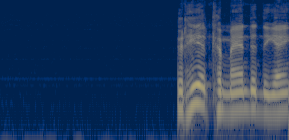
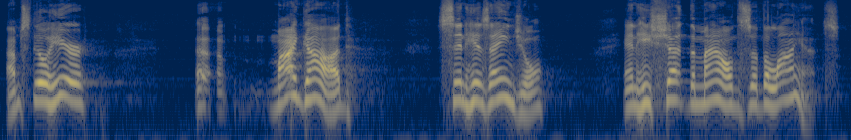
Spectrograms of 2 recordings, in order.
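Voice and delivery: raised voice, loud and high; calling back; 8 semitones higher, 8 dB louder than usual. Acted. Daniel telling the king he survived, calling out. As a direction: shout the news up from below. Voicing Daniel's answer from den.

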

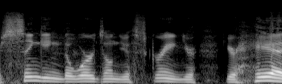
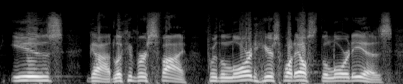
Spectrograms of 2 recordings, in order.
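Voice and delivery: loud, driving preacher's voice; fervent sermon delivery; preaching at full force; 4 semitones higher, 6 dB louder than usual. Acted. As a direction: preach it out to the church. Preaching to congregation.

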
